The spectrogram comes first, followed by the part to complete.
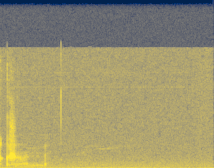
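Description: Near silence: faint room tone, after a short breathy sound from the speaker in the first half-second.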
